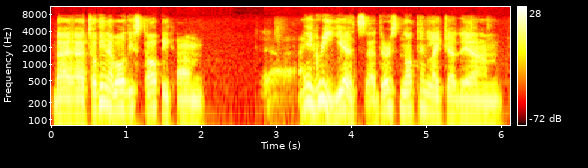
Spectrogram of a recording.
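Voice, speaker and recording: A man's voice: medium pitch, expressive, unhurried, no echo. Peruvian-accented man, dry lo-fi call audio. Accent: Peruvian Spanish. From Peru. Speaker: collector and guest panelist. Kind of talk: casual chat, self-introduction. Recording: dull lo-fi video-call audio.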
